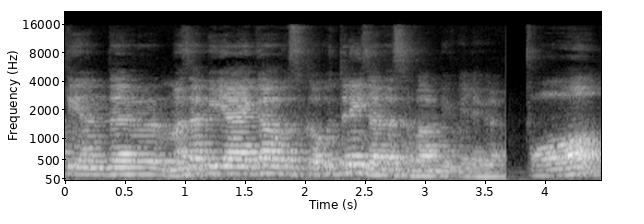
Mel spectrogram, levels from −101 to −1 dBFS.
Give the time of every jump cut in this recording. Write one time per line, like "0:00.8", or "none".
0:03.6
